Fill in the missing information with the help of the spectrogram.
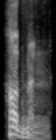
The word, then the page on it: hodman: British English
